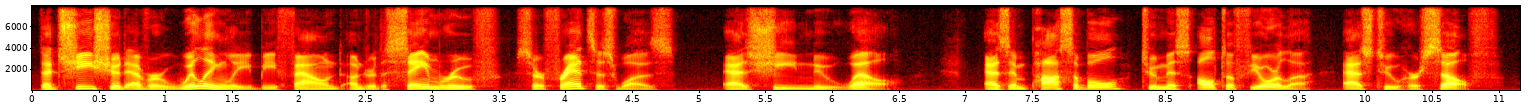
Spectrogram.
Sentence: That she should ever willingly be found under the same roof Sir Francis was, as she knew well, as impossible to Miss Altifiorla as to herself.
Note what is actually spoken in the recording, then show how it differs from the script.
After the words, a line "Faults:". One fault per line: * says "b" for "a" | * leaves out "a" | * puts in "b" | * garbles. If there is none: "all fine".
That she should ever willingly be found under the same roof Sir Francis was, as she knew well, as impossible to Miss Altifiorla as to herself.
Faults:
all fine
